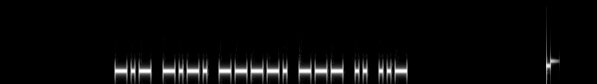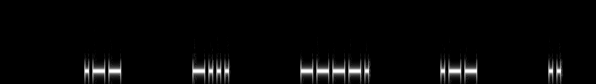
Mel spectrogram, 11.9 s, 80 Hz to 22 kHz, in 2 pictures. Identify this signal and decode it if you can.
Morse code, heard as a keyed tone, about 30 wpm, spaced as for 16 wpm, 700 Hz. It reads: KC9OIU WB9WI
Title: USA Call Signs - 6 Characters - 6x Character Spacing - 30wpm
